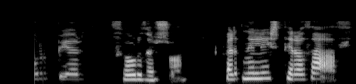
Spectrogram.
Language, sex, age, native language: Icelandic, female, 11, Icelandic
